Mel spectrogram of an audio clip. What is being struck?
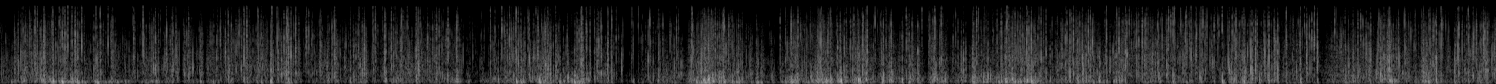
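Foil-plastic snack bag.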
